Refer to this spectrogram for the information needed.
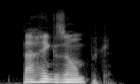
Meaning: example
- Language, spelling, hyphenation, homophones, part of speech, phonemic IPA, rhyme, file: French, exemple, ex‧emple, exemples, noun, /ɛɡ.zɑ̃pl/, -ɑ̃pl, Fr-exemple.ogg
